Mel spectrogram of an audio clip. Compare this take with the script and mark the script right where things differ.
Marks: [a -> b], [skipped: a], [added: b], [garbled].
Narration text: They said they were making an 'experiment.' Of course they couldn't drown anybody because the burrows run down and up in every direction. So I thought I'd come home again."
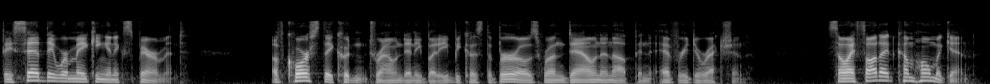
They said they were making an 'experiment.' Of course they couldn't drown anybody because the burrows run down and up in every direction. So I thought I'd come home again."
